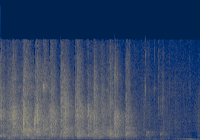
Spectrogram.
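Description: Scattered applause from a small congregation after a piano-accompanied song, a dense patter of hand claps that dies away after about two and a half seconds.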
